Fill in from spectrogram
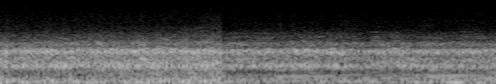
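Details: Large migrating flock of Snow Geese wintering in the San Joaquin River delta near Sacramento, California, flying up and landing with Canada geese nearby, a dense unbroken chorus of nasal honks and yelps with a steady roar beneath.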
